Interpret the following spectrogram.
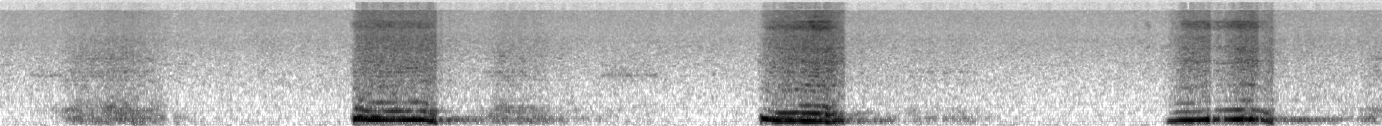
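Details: A former rescue cat, the male British Shorthair Karumo, snores in his sleep with echo applied. A faint breath is followed by three loud, gravelly snores at steady intervals of about two and a half seconds, each echoing away.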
